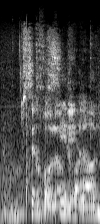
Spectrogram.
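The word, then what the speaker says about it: פסיכולוגיה: They say psychologia. They pronounce the P as opposed to 3-second rule.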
